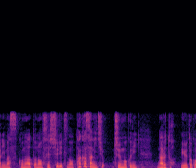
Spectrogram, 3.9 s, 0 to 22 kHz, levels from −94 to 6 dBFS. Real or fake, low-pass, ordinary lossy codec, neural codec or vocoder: fake; 7.2 kHz; none; vocoder, 44.1 kHz, 80 mel bands, Vocos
